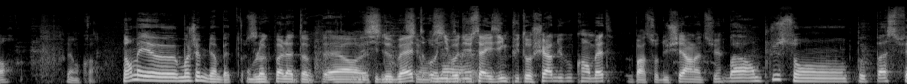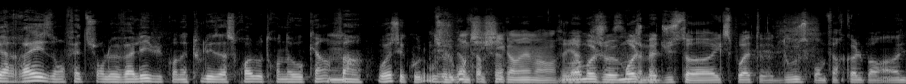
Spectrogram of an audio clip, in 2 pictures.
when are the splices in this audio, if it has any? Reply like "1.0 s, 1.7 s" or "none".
12.8 s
